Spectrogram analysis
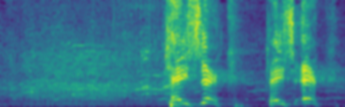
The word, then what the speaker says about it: Kasich: Kasich. Pretend it's a K.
